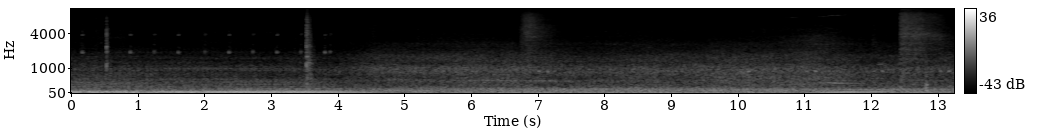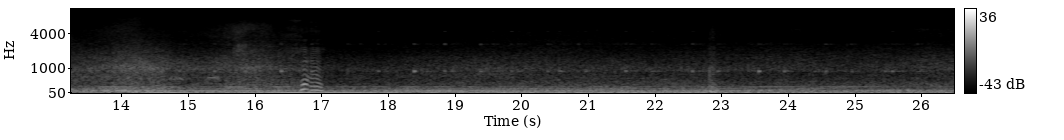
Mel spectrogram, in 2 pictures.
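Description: Heavy tow truck's engine running, with several sharp hisses of released air from its air brakes around the middle, then a low idle under street traffic.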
